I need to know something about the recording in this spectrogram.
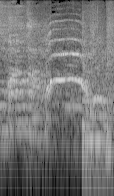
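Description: Live band playing with a male singer. The bass and drums drop out while a long high note is held, then the full band comes back in about a second and a half in.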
